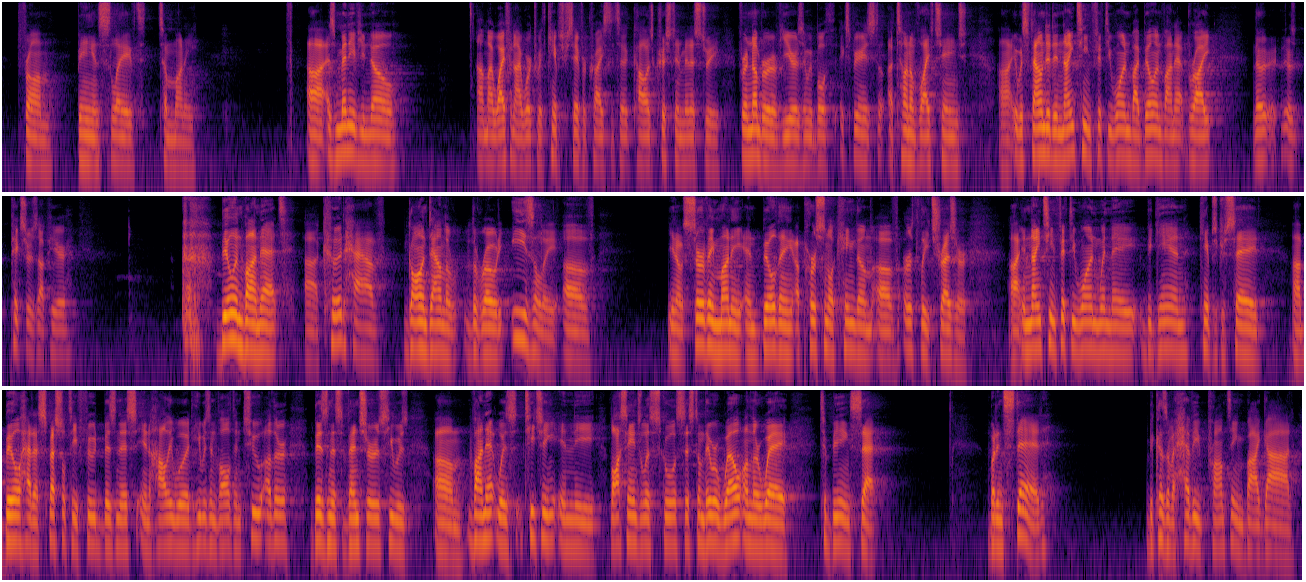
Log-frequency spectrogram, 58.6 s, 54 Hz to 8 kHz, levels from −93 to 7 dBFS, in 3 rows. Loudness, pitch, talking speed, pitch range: -27 LUFS, 130 Hz, 140 wpm, 120-140 Hz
